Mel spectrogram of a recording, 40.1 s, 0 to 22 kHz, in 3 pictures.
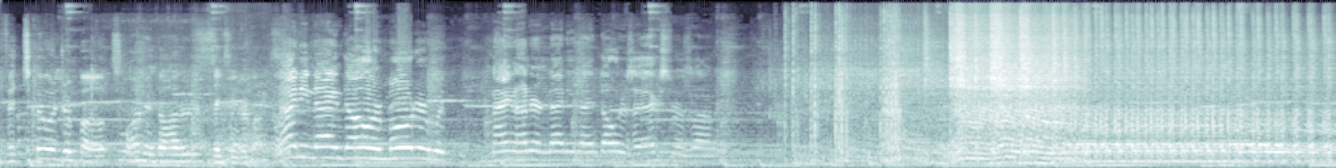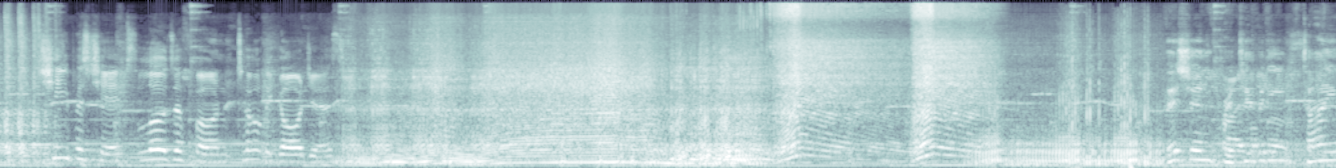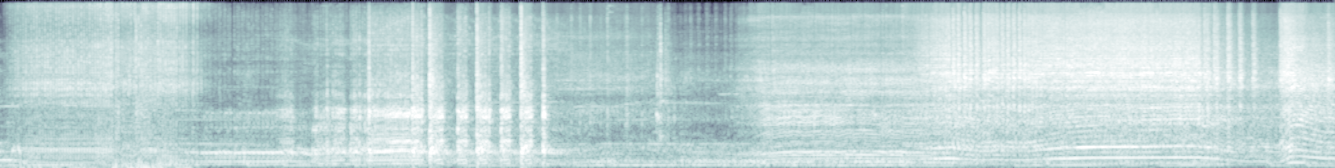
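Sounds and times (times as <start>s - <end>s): motorcycle engine revving: 7.7s - 14.1s, 16.7s - 40.0s.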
